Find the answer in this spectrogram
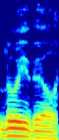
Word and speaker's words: Louisville: lot of people in Louisville that are uh we we don't say Louisville here we say Louisville it's like a like like the eye is silent yeah there is no Louie it's Lou okay so maybe it's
